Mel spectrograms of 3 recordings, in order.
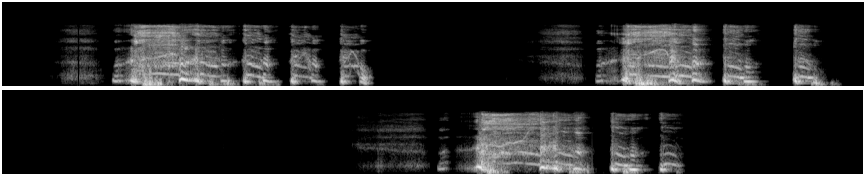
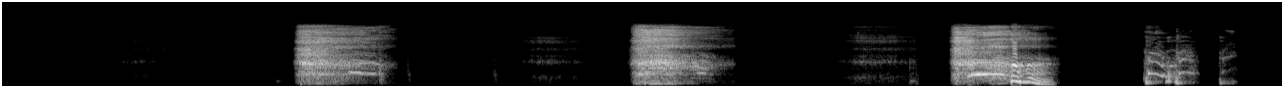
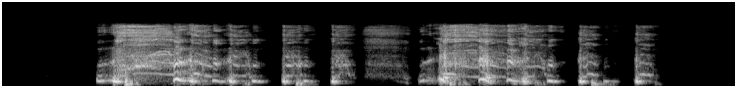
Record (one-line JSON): {"three_cough_length": "17.2 s", "three_cough_amplitude": 32767, "three_cough_signal_mean_std_ratio": 0.44, "exhalation_length": "12.8 s", "exhalation_amplitude": 29551, "exhalation_signal_mean_std_ratio": 0.36, "cough_length": "7.3 s", "cough_amplitude": 32487, "cough_signal_mean_std_ratio": 0.57, "survey_phase": "alpha (2021-03-01 to 2021-08-12)", "age": "45-64", "gender": "Male", "wearing_mask": "No", "symptom_none": true, "smoker_status": "Ex-smoker", "respiratory_condition_asthma": false, "respiratory_condition_other": false, "recruitment_source": "REACT", "submission_delay": "1 day", "covid_test_result": "Negative", "covid_test_method": "RT-qPCR"}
